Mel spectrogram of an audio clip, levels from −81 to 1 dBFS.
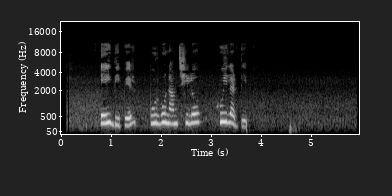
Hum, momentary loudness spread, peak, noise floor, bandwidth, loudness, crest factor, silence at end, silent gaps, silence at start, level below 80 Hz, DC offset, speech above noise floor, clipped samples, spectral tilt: none; 15 LU; -4 dBFS; -52 dBFS; 11.5 kHz; -19 LUFS; 18 dB; 1.35 s; none; 0.8 s; -68 dBFS; under 0.1%; 34 dB; under 0.1%; -4.5 dB/octave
